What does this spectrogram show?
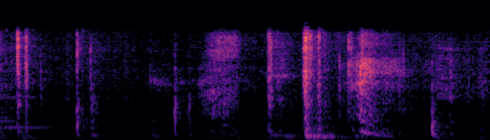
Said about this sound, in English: Oh, blasted lock is jammed.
